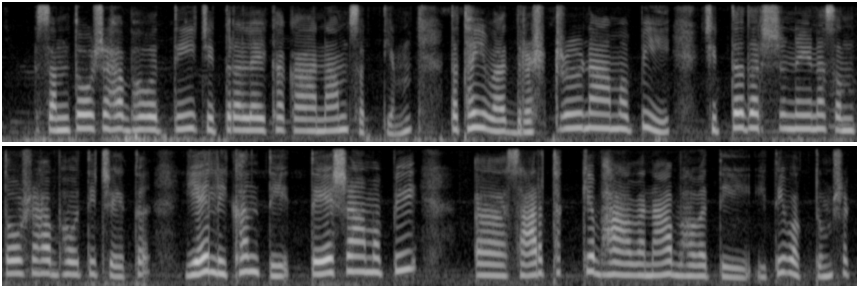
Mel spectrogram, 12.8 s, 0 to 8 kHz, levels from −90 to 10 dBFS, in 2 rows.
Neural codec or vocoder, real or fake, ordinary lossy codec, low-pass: none; real; none; 7.2 kHz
